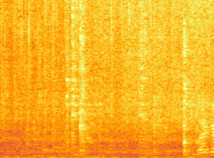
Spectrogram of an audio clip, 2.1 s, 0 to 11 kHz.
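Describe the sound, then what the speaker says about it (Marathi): Beans and potato sauté in a pan as a spoon stirs them, giving a short burst of steady sizzling with a couple of scraping strokes, close up with no talking. "आणि बीन्स 1 मिनिटभर परतून घेऊ।"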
